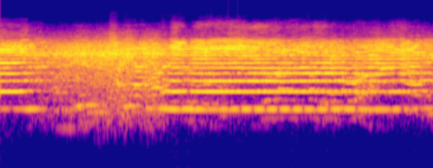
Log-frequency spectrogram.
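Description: A horn sounding at one steady pitch in two long blasts: the first stops just after the start, and the second begins about a second and a half in and lasts about two and a half seconds.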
